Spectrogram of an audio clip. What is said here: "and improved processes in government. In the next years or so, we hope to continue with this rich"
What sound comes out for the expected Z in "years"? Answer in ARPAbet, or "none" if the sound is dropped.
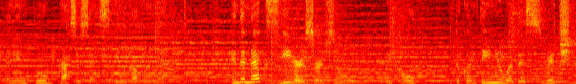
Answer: S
